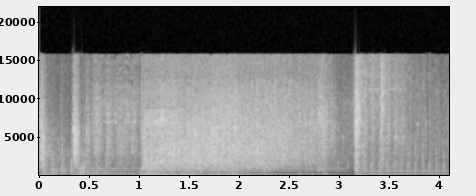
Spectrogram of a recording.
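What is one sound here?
An explosion roars loudly and rumbles.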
